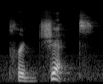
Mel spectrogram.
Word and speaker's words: project: okay in this case the stress goes in the second syllable as you can see it's not project when it's a verb it should be project project one more time project so you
